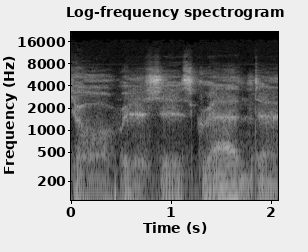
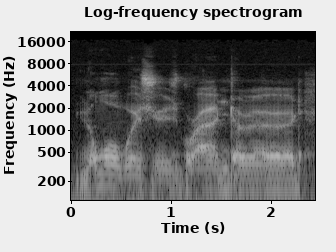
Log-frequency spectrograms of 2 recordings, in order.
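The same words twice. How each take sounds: First: Very low, slow menacing rasp; low villain take on the dragon; Doctor Claw voice. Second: Slow, booming low dragon god; drawn out like a giant dragon; deep slow Shenron voice. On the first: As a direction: growl it like a cartoon villain. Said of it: "Kinda sounded like Doctor Claw". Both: Retold or imitated.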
